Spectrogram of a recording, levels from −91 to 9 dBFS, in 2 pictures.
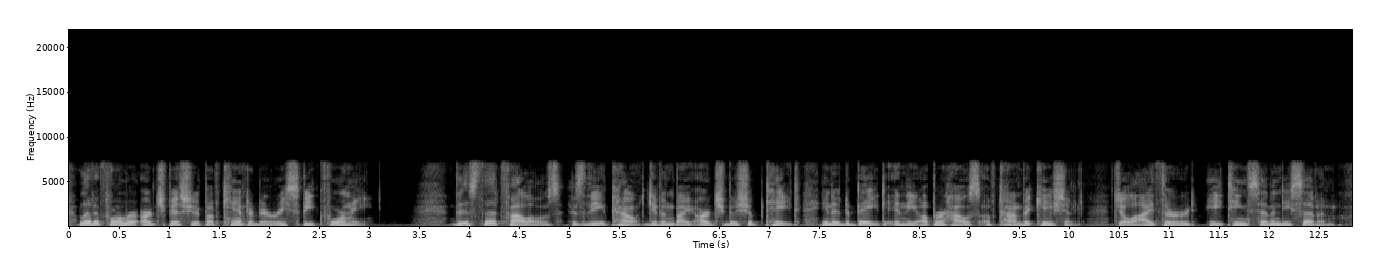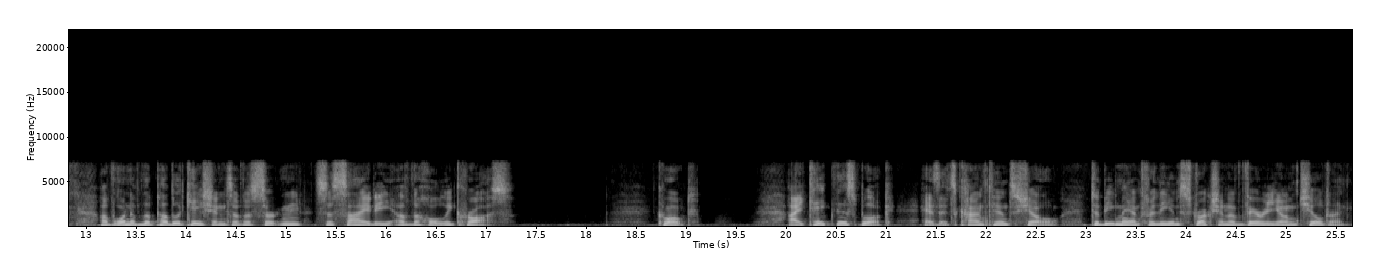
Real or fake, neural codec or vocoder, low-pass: fake; codec, 16 kHz, 4 kbps, FunCodec, trained on Chinese and English, 50 frames a second; 7.2 kHz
